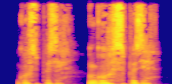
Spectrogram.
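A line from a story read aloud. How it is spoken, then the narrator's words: Muttering. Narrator (Russian): бормотал он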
